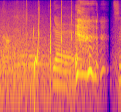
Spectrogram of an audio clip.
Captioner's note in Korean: 박수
